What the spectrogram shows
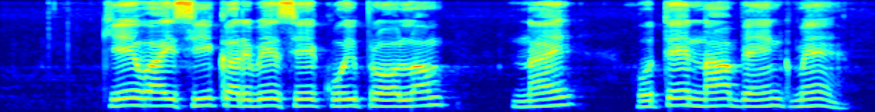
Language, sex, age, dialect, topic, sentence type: Magahi, male, 41-45, Northeastern/Surjapuri, banking, question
